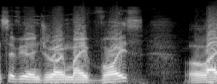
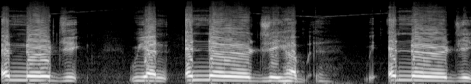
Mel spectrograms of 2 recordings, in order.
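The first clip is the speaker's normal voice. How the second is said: put-on pitched-up Indian accent; 6 semitones higher than usual. Reacting to another speaker's remark, repeating it in an imitated indian accent. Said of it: "Don't you just love that Indian accent?".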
